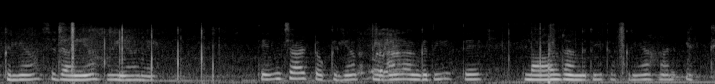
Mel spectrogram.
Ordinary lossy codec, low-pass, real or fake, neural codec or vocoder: none; 7.2 kHz; fake; codec, 16 kHz, 8 kbps, FunCodec, trained on Chinese and English, 25 frames a second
